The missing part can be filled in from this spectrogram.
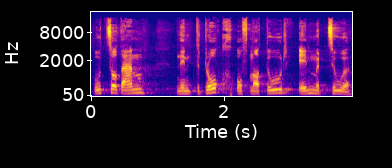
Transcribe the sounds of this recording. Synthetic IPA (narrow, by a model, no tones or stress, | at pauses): ʊt͡sud̪ɛm | nɪmt̚d̥əd̥ɾʊkχʊftnɑt̪uːɾɪmːəɾt͡suə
